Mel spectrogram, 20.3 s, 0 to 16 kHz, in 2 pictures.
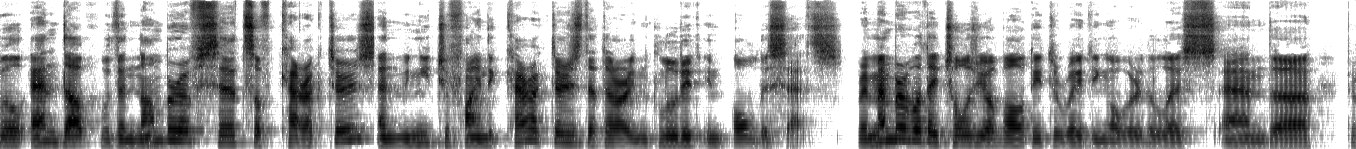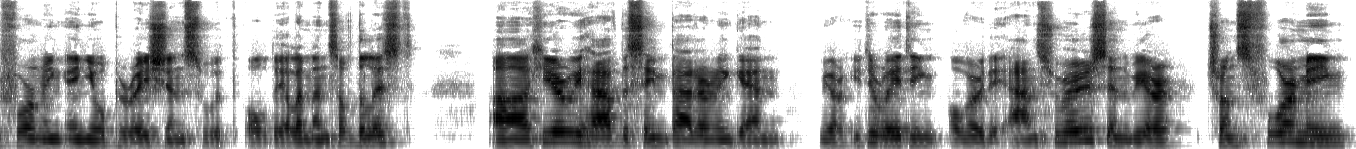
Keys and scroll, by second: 6.6 Escape, 7.2 Escape, 7.3 shift+super+Return, 11.3 Tab, 14.9 Return.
